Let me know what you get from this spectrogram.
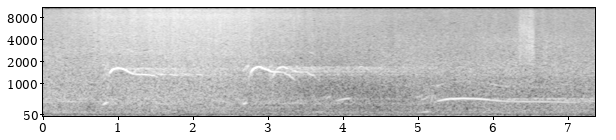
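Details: Whale song from a cassette recording: a few drawn-out tonal moans, some sliding downward and one long rising-then-level note near the end, over a steady hiss of background noise.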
